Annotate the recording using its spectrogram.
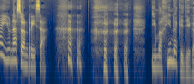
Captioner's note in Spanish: Risas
